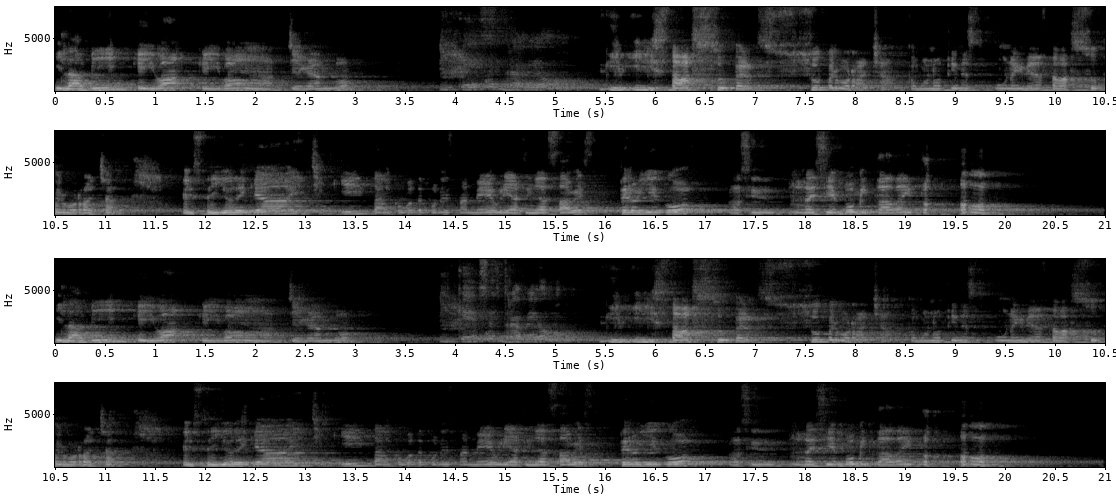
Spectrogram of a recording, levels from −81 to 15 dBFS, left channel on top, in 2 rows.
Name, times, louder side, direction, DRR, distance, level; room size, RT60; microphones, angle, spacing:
voice 1, 0.0-3.0 3.9-4.1 4.5-4.6 5.4-15.9 16.2-16.9 17.2-20.0, left 1 dB, 30° left, 7 dB, 1.3 m, -30 dB
voice 2, 3.8-5.1 12.0-12.4, right 1 dB, 60° right, 2 dB, 5.1 m, -41 dB
29.0 x 24.5 x 4.8 m, 2.9 s
head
